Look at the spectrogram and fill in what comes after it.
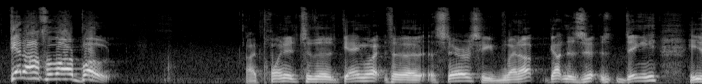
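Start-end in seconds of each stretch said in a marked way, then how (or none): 0.1-1.2 raised, higher command to leave; mock stern eviction, lightly raised; firm order. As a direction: order him off the boat, pitched up. Ordering bully off the boat.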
